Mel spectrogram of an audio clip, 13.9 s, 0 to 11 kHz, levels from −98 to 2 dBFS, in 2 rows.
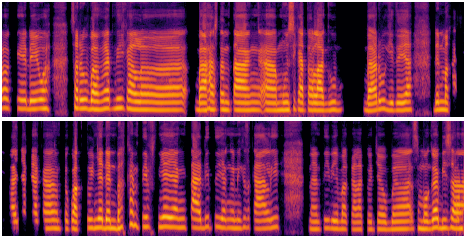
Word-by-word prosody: oke 260 Hz, 0 st, -9 dB
deh 240 Hz, 0 st, +3 dB
wah, 255 Hz, 0 st, +1 dB, 0.3 s
seru 260 Hz, -3 st, +3 dB
banget 245 Hz, +1 st, +3 dB
nih 270 Hz, +1 st, -1 dB
kalau 230 Hz, -3 st, +3 dB, 0.7 s
bahas 210 Hz, +1 st, +4 dB
tentang, 215 Hz, -1 st, +3 dB
eee, 210 Hz, -1 st, +3 dB
musik 215 Hz, +2 st, -1 dB
atau 215 Hz, 0 st, +2 dB
lagu 205 Hz, +1 st, +2 dB, 0.3 s
baru 210 Hz, +5 st, +2 dB
gitu 210 Hz, -2 st, -3 dB
ya 225 Hz, 0 st, +1 dB, 0.3 s
dan 220 Hz, -, 0 dB
makasih 240 Hz, +2 st, -5 dB
banyak 215 Hz, +3 st, -5 dB
ya -, -, -1 dB
Kak 230 Hz, -1 st, +1 dB, 0.2 s
untuk 225 Hz, -, -10 dB
waktunya 245 Hz, +4 st, +1 dB
dan 240 Hz, -1 st, +4 dB
bahkan 320 Hz, +8 st, -1 dB
tipsnya 275 Hz, 0 st, -2 dB
yang 260 Hz, -1 st, 0 dB
tadi 250 Hz, -1 st, +1 dB
tuh 275 Hz, -, -11 dB
yang 250 Hz, -, -3 dB
unik 235 Hz, +1 st, -5 dB
sekali, 235 Hz, +2 st, -3 dB, 0.4 s
nanti 210 Hz, +1 st, -7 dB
deh 225 Hz, -1 st, -1 dB
bakal 210 Hz, -1 st, -6 dB
aku 205 Hz, 0 st, -10 dB
coba 210 Hz, +1 st, -3 dB
semoga 220 Hz, +1 st, +1 dB
bisa, 245 Hz, +1 st, 0 dB
225 Hz, 170 wpm, -19 LUFS, 215-245 Hz, 0.7 s, bahas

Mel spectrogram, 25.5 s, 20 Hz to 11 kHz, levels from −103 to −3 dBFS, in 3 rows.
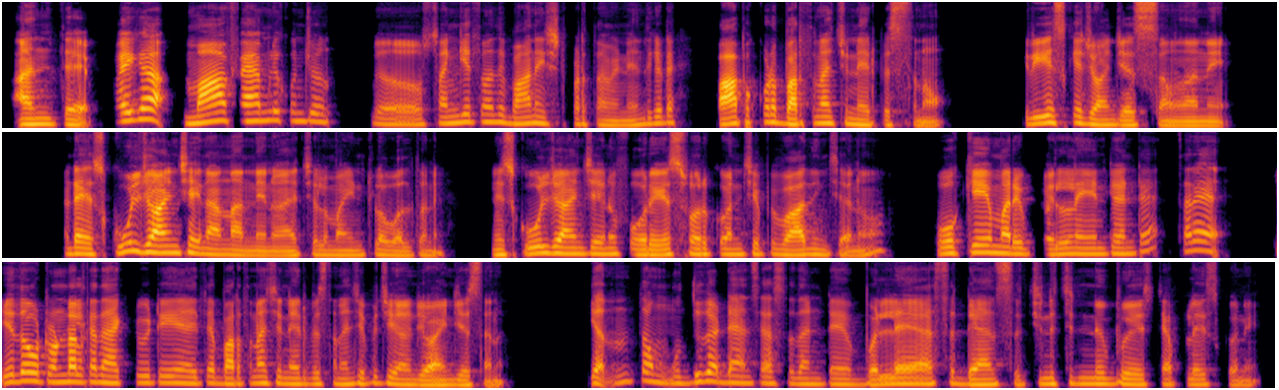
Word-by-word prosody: అంతే 140 Hz, -2 st, +2 dB, 0.3 s
పైగా 235 Hz, +5 st, +6 dB, 0.3 s
మా 190 Hz, +3 st, +10 dB, 0.2 s
ఫ్యామిలీ 220 Hz, +2 st, +3 dB
కొంచెం 215 Hz, -1 st, -5 dB, 0.4 s
ఆహ్, 135 Hz, -, -2 dB
సంగీతం 185 Hz, +4 st, -1 dB
అనేది 190 Hz, -1 st, -3 dB
బాగానే 160 Hz, +3 st, +2 dB
ఇష్టపడతామండి. 125 Hz, -5 st, -6 dB
ఎందుకంటే, 165 Hz, +5 st, -4 dB, 0.3 s
పాపకి 180 Hz, +2 st, +8 dB
కూడా 190 Hz, 0 st, +2 dB
భరతనాట్యం 160 Hz, +2 st, +2 dB
నేర్పిస్తున్నాం. 120 Hz, -1 st, -5 dB, 0.6 s
3 150 Hz, -, 0 dB
ఇయర్స్‌కే 175 Hz, -1 st, +1 dB
జాయిన్ 125 Hz, -1 st, +1 dB
చేసేస్తాం 115 Hz, -2 st, 0 dB
అని. 105 Hz, -1 st, -1 dB, 0.8 s
అంటే 155 Hz, +2 st, +5 dB
స్కూలు 205 Hz, +6 st, 0 dB
జాయిన్ 175 Hz, -1 st, +8 dB
చేయనన్నాను 130 Hz, -9 st, +2 dB
నేను 105 Hz, -1 st, -2 dB
యాక్చువల్ 120 Hz, +2 st, -5 dB
మా 115 Hz, -, -2 dB
ఇంట్లో 125 Hz, +2 st, -5 dB
వాళ్ళతోని. 110 Hz, +3 st, -6 dB, 0.3 s
నేను 130 Hz, 0 st, 0 dB
స్కూలు 160 Hz, +5 st, +1 dB
జాయిన్ 150 Hz, -2 st, +4 dB
చేయను 145 Hz, -1 st, 0 dB
4 130 Hz, -2 st, 0 dB
యఇయర్స్ 130 Hz, +2 st, +2 dB
వరకు 140 Hz, 0 st, -2 dB
అని 135 Hz, -, -3 dB
చెప్పి 140 Hz, 0 st, -5 dB
వాదించాను. 120 Hz, -3 st, 0 dB, 0.5 s
ఓకే. 165 Hz, +3 st, +3 dB
మరి 160 Hz, -2 st, +5 dB, 0.2 s
పిల్లల్ని 145 Hz, +2 st, 0 dB
ఏంటంటే, 150 Hz, +8 st, -3 dB, 0.2 s
సరే 230 Hz, +3 st, 0 dB, 0.5 s
ఏదో 195 Hz, -, +1 dB
ఒకటి 215 Hz, -2 st, -3 dB
ఉండాలి 195 Hz, 0 st, +4 dB
కదా 185 Hz, -2 st, +1 dB
యాక్టివిటీ 175 Hz, +1 st, -6 dB, 0.2 s
అయితే 160 Hz, +2 st, -4 dB
భరతనాట్యం 160 Hz, +2 st, -2 dB
నేర్పిస్తాను 145 Hz, 0 st, -5 dB
అని 150 Hz, -, -5 dB
చెప్పి 160 Hz, +3 st, -6 dB
చె -, -, 0 dB, 0.2 s
జాయిన్ 125 Hz, 0 st, +1 dB
చేశాను. 120 Hz, 0 st, -5 dB, 0.7 s
ఎంత 200 Hz, +6 st, -12 dB, 0.2 s
ముద్దుగా 185 Hz, +7 st, -2 dB
డాన్స్ 170 Hz, -1 st, -3 dB
చేస్తాదంటే 145 Hz, -3 st, -6 dB, 0.2 s
భలే! 75 Hz, +2 st, +2 dB, 0.2 s
ఎస్తది 150 Hz, -, -8 dB
డాన్స్ 130 Hz, +2 st, 0 dB, 0.2 s
చిన్న, 145 Hz, -1 st, -3 dB
చిన్న 150 Hz, -1 st, -4 dB
బు -, -, -1 dB, 0.2 s
స్టెప్‌లేసుకొని. 130 Hz, -1 st, -8 dB
145 Hz, 160 wpm, -23 LUFS, 130-175 Hz, 0.8 s, మా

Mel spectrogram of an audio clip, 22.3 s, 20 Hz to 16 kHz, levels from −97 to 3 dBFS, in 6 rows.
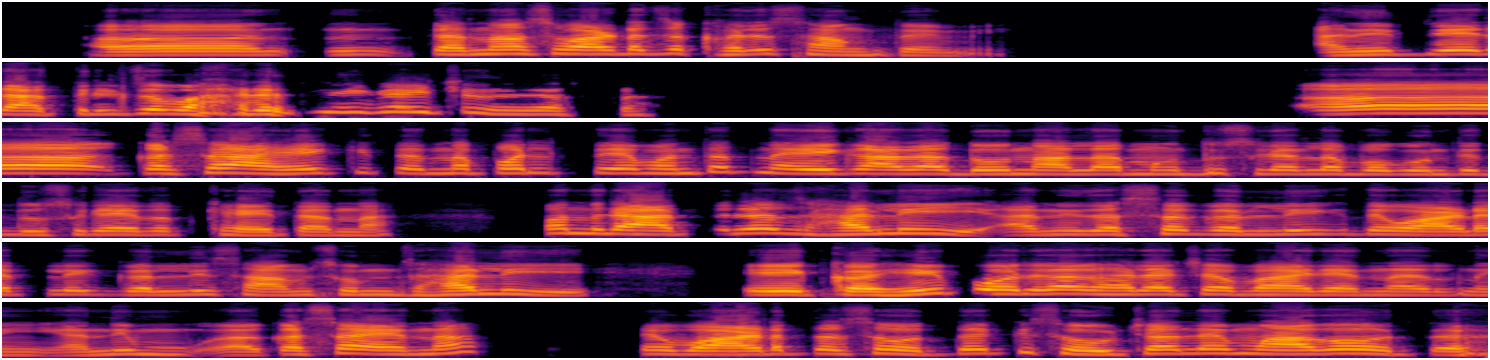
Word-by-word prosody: अ, 185 Hz, +2 st, -1 dB, 0.4 s
त्यांना 210 Hz, +3 st, +2 dB
असं 235 Hz, 0 st, -2 dB
वाटायचं 230 Hz, +1 st, +3 dB
खरंच 215 Hz, +3 st, -5 dB
सांगतोय 180 Hz, -5 st, -4 dB
मी. 150 Hz, -, -21 dB, 0.8 s
आणि 180 Hz, +4 st, -3 dB
ते 220 Hz, 0 st, +2 dB
रात्रीचं 215 Hz, +3 st, +1 dB
बाहेरच 215 Hz, 0 st, +2 dB
निघायचे 320 Hz, -1 st, -4 dB
नाही 215 Hz, -3 st, -8 dB
जास्त. 190 Hz, -2 st, -9 dB, 1.7 s
अ, 265 Hz, +2 st, +5 dB
कसं 255 Hz, +3 st, +1 dB
आहे 255 Hz, -2 st, +5 dB
की 295 Hz, +3 st, -19 dB
त्यांना 260 Hz, -1 st, -4 dB
पण 270 Hz, +1 st, 0 dB
ते 265 Hz, -1 st, 0 dB
म्हणतात 265 Hz, +5 st, -5 dB
ना, 275 Hz, -, -4 dB
1 240 Hz, 0 st, +4 dB
आला 235 Hz, 0 st, +5 dB
2 225 Hz, 0 st, -2 dB
आला 215 Hz, 0 st, +2 dB
मग 220 Hz, 0 st, -9 dB
दुसऱ्याला 225 Hz, -3 st, -4 dB
बघून 210 Hz, 0 st, -7 dB
ते -, -, -5 dB
दुसऱ्या 195 Hz, +1 st, -6 dB
येतात 190 Hz, -1 st, -5 dB
खेळताना. 170 Hz, -2 st, -3 dB, 0.4 s
पण 265 Hz, -1 st, -3 dB
रात्र 220 Hz, +5 st, +5 dB
झाली 225 Hz, +2 st, -1 dB
आणि 190 Hz, +3 st, -5 dB
जसं 205 Hz, +3 st, -2 dB
गल्ली 210 Hz, +1 st, -4 dB
ते 215 Hz, -, -3 dB
वाड्यातली 195 Hz, +1 st, +1 dB
गल्ली 190 Hz, +2 st, -4 dB
सामसूम 190 Hz, 0 st, -4 dB
झाली. 195 Hz, -2 st, 0 dB, 0.4 s
एकही 190 Hz, +2 st, +3 dB
पोरगा 235 Hz, -1 st, +3 dB
घराच्या 205 Hz, 0 st, 0 dB
बाहेर 190 Hz, -1 st, +2 dB
येणार 180 Hz, -1 st, -3 dB
नाही. 170 Hz, -3 st, -14 dB
आणि 170 Hz, +6 st, -6 dB
म 195 Hz, -5 st, -6 dB
कसं 210 Hz, +5 st, +1 dB
आहे 220 Hz, -3 st, +6 dB
ना 235 Hz, -, -2 dB, 0.4 s
ते 220 Hz, -, -4 dB
वाड्यात 205 Hz, +2 st, +4 dB
असं 240 Hz, +2 st, -5 dB
होतं 220 Hz, +2 st, -1 dB
की 305 Hz, -, -8 dB
शौचालय 235 Hz, +4 st, 0 dB
मागं 235 Hz, -1 st, +4 dB
होतं. 195 Hz, -6 st, -1 dB
215 Hz, 170 wpm, -22 LUFS, 190-235 Hz, 1.7 s, आहे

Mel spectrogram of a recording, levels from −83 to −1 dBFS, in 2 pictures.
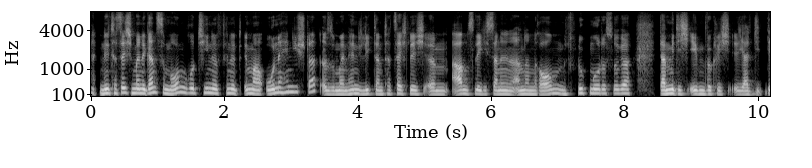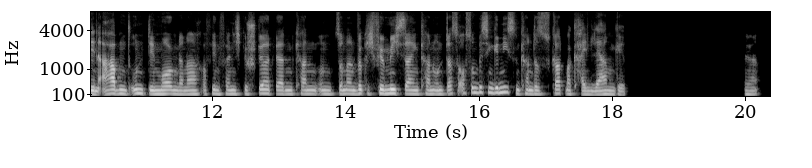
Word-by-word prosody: Ne, 150 Hz, +3 st, +5 dB
tatsächlich 160 Hz, +2 st, +2 dB
meine 155 Hz, -1 st, +4 dB
ganze 165 Hz, +2 st, +2 dB
Morgenroutine 160 Hz, +1 st, +1 dB
findet 145 Hz, -2 st, -2 dB
immer 135 Hz, -1 st, +1 dB
ohne 150 Hz, +6 st, +3 dB
Handy 195 Hz, +2 st, -2 dB
statt. 205 Hz, +1 st, -3 dB
Also, 120 Hz, -1 st, 0 dB
mein 120 Hz, 0 st, +1 dB
Handy 140 Hz, +1 st, +2 dB
liegt 130 Hz, +1 st, -2 dB
dann 125 Hz, -2 st, 0 dB
tatsächlich, 130 Hz, 0 st, -1 dB
ähm 120 Hz, 0 st, -2 dB
abends 130 Hz, -1 st, +2 dB
lege 130 Hz, -3 st, 0 dB
ich's 125 Hz, +1 st, -3 dB
dann 125 Hz, -1 st, +1 dB
in 125 Hz, -, +3 dB
einen 120 Hz, -2 st, 0 dB
anderen 125 Hz, 0 st, +1 dB
Raum 125 Hz, +5 st, +1 dB
mit 125 Hz, -1 st, -3 dB
Flugmodus 150 Hz, +1 st, -1 dB
sogar, 145 Hz, +1 st, -1 dB, 0.4 s
damit 135 Hz, +1 st, +5 dB
ich 130 Hz, +1 st, -1 dB
eben 130 Hz, -1 st, +1 dB
wirklich, 125 Hz, -2 st, -3 dB
ja, 120 Hz, 0 st, -1 dB
d 120 Hz, +2 st, -10 dB
den 125 Hz, -2 st, +2 dB
Abend 135 Hz, 0 st, +3 dB
und 145 Hz, -1 st, 0 dB
den 130 Hz, -1 st, +3 dB
Morgen 130 Hz, 0 st, +3 dB
danach 125 Hz, +1 st, -1 dB
auf 125 Hz, 0 st, -11 dB
jeden 135 Hz, -2 st, -2 dB
Fall 130 Hz, +1 st, -4 dB
nicht 125 Hz, 0 st, -2 dB
gestört 140 Hz, +2 st, -2 dB
werden 130 Hz, -1 st, -1 dB
kann 130 Hz, -1 st, -3 dB
und 130 Hz, -1 st, -4 dB
sondern 130 Hz, -1 st, -1 dB
wirklich 140 Hz, -2 st, -1 dB
für 145 Hz, -, +3 dB
mich 145 Hz, +1 st, +4 dB
sein 130 Hz, -2 st, +1 dB
kann 130 Hz, -1 st, -2 dB
und 130 Hz, 0 st, -2 dB
das 140 Hz, +2 st, -3 dB
auch 155 Hz, -, -5 dB
so 175 Hz, +3 st, -2 dB
'n -, -, 0 dB
bisschen 180 Hz, -1 st, -1 dB
genießen 170 Hz, -4 st, 0 dB
kann, 130 Hz, -1 st, -2 dB
dass 125 Hz, -1 st, -2 dB
es 125 Hz, +2 st, -6 dB
grad 140 Hz, 0 st, -1 dB
mal 130 Hz, -, -2 dB
keinen 115 Hz, -2 st, -4 dB
Lärm 120 Hz, +1 st, 0 dB
gib 110 Hz, -2 st, -7 dB, 1.8 s
Ja. 120 Hz, +1 st, -8 dB
130 Hz, 205 wpm, -21 LUFS, 125-145 Hz, 1.8 s, Ne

